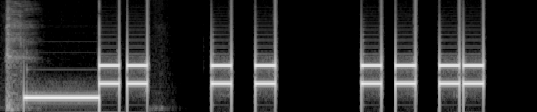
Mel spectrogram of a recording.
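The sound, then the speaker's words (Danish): A short steady telephone tone gives way to a run of identical electronic beeps as a phone number is dialled, every digit on the same note, repeated in quick pairs and clusters, crisp with brief silences between. “Det var et meget sådan, et nummer med den samme tone, var det ikke?”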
